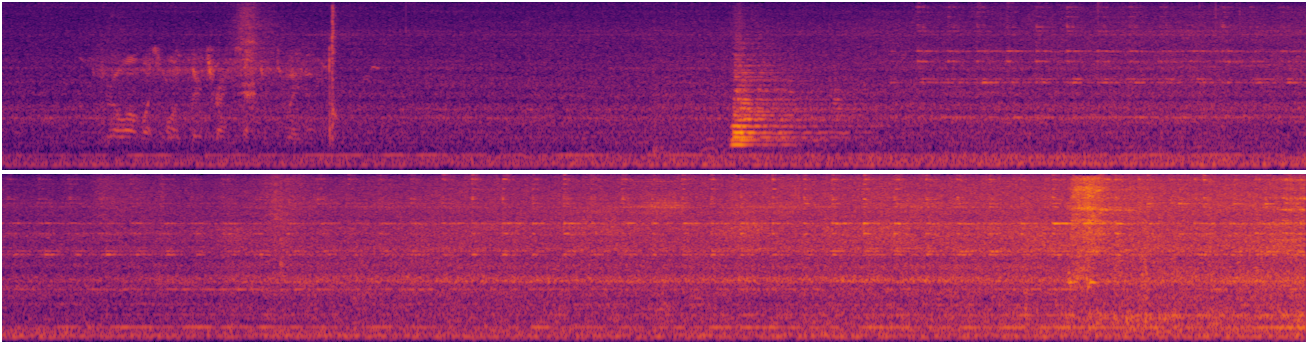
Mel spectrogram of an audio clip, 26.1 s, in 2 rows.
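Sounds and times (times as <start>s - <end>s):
diesel locomotive rumbling: 0.0s - 26.0s
train horn blast: 7.2s - 8.6s.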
